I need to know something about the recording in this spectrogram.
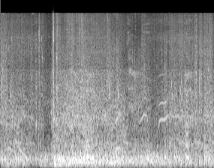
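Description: Game weapons fire rapidly.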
